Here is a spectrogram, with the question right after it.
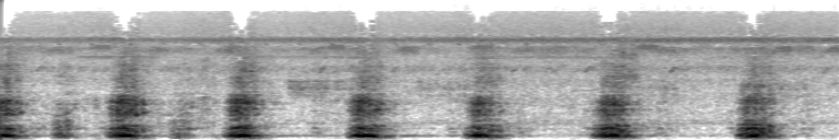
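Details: Night roaring by two Vuyela coalition male lions in the Timbavati, thought to answer something far to the south: a run of seven deep, grunting pulses, roughly one per second, each fading quickly, in quiet bush.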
